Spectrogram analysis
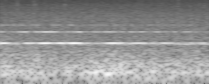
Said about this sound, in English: you can tell the storm is starting to move away. Yeah. But the sirens remain on. Yeah. Just like, you know, a little pocket where it isn't quite so intense. Yeah. And the noise has gone down to the point where you can hear the thunder again.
